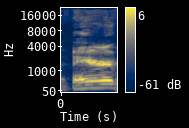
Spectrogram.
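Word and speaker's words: Behr: It's called the Bear, B-E-H-R. It's spelled exactly like the paint.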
